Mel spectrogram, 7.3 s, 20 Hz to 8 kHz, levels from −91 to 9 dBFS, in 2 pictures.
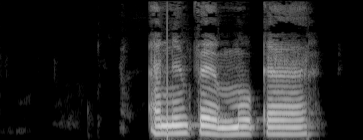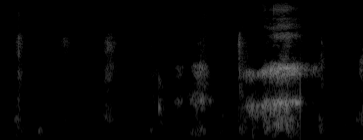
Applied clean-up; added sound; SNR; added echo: none; none; none; none.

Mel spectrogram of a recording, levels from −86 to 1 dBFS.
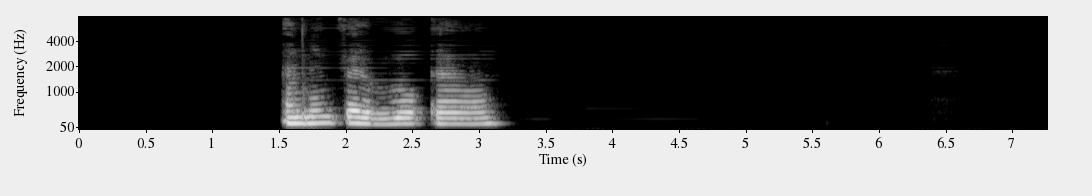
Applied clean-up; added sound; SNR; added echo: neural mask model DeepFilterNet 3.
